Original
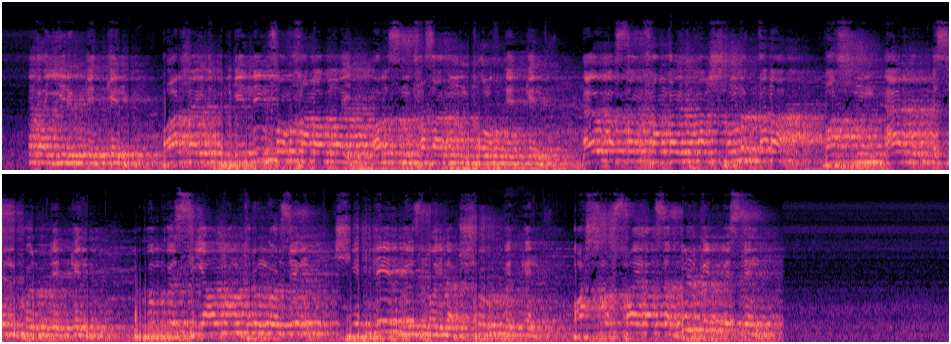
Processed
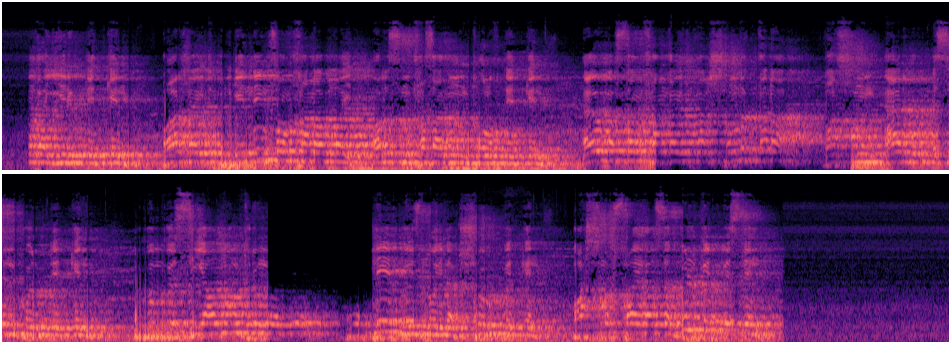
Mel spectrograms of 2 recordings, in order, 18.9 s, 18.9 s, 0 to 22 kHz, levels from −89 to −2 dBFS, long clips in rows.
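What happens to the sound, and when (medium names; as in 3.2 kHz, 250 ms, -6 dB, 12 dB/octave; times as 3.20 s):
6.53–8.49 s: high-pass 1.4 kHz 6 dB/octave
12.12–13.17 s: four-pole ladder low-pass 670 Hz, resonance 65%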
